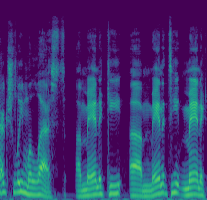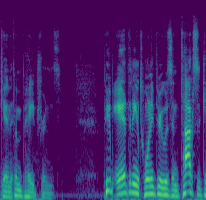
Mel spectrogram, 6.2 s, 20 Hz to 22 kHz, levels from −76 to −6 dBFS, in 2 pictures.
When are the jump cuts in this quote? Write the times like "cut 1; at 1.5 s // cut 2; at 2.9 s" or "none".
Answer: cut 1; at 3.3 s // cut 2; at 4.8 s // cut 3; at 5.2 s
